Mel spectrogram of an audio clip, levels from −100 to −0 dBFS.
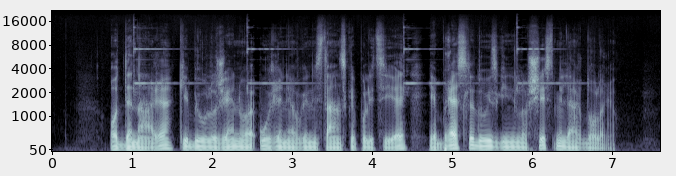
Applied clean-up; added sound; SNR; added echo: neural mask model RNNoise.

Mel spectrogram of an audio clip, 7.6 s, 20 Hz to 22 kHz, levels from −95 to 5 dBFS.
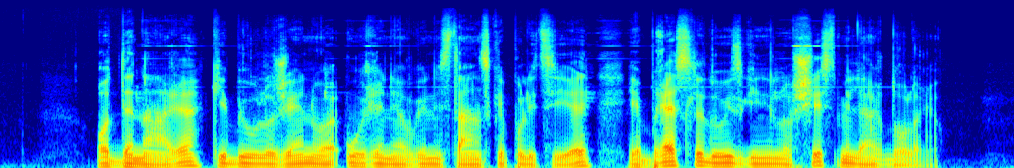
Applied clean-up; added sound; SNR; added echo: neural mask model DeepFilterNet 3.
